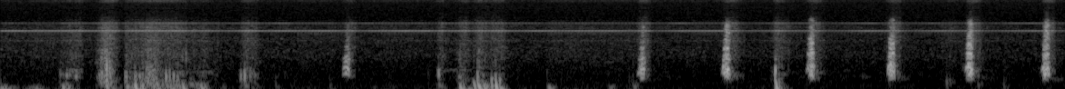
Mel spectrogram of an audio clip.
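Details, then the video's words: Chukar partridge calling, a series of short, clipped clucking notes repeated roughly every half second through the second half, preceded by low thumping and rustling handling noise. "chakor sounds"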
